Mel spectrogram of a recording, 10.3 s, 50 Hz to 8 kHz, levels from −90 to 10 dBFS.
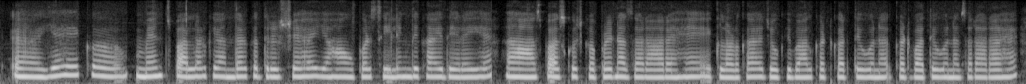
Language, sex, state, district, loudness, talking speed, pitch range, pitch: Hindi, female, West Bengal, Jhargram, -16 LUFS, 230 wpm, 225-240 Hz, 235 Hz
